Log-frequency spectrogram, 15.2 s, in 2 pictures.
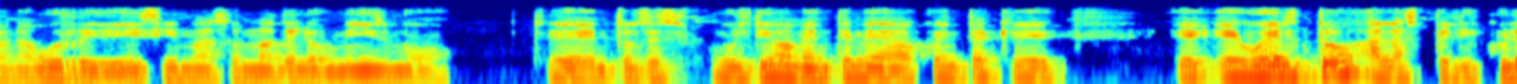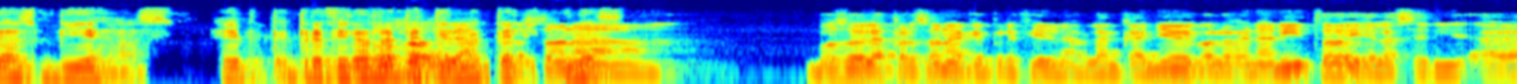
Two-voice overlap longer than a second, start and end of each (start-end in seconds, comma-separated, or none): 9.4-10.7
